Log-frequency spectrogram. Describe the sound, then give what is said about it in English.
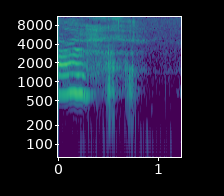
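A sick girl lets out a short, high-pitched whine because she needs to cough, then two soft, breathy bursts follow before the sound trails off into quiet. “She's whiny because she has to cough.”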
